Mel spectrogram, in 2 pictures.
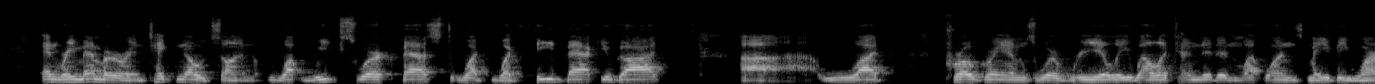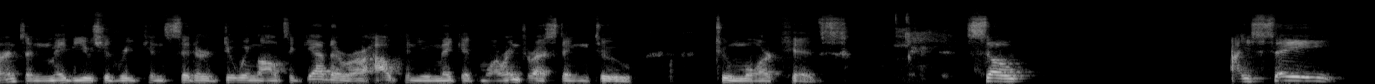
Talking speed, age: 110 wpm, 50-69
